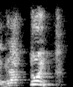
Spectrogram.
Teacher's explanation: Não ponha força nesse i. A pronúncia dele não é essa. É gratuito. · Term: ditongo decrescente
